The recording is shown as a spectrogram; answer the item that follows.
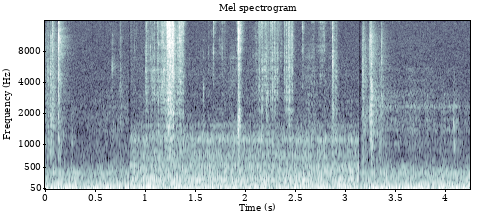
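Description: Faint handling sounds: a few light clicks and taps as small scissors and the pressed earring blanks are handled on a padded work surface.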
